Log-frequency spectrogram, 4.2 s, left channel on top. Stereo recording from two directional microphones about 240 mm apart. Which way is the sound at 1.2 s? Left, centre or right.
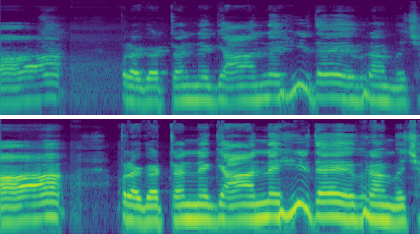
Right.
